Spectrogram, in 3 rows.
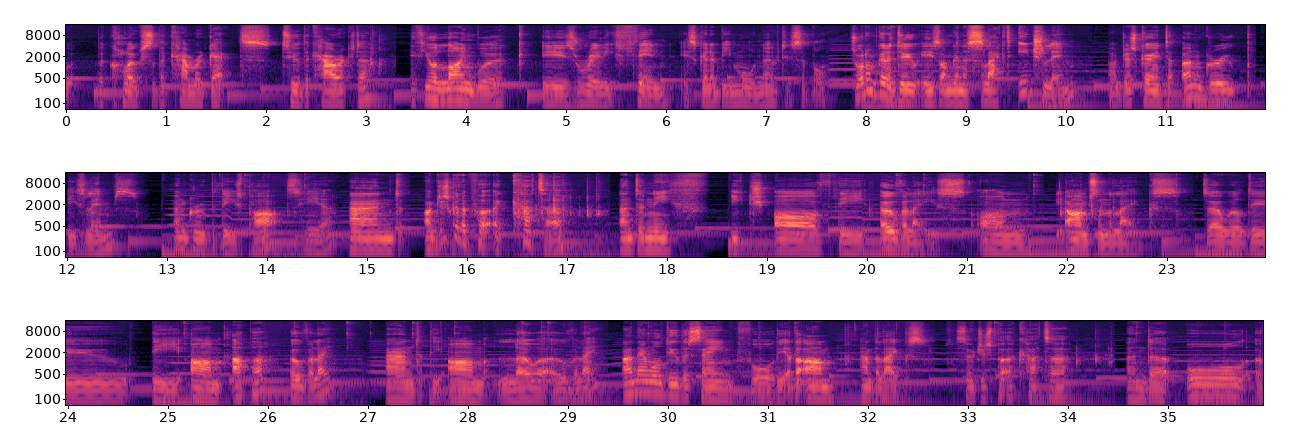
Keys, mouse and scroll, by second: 3.1-3.7 scroll up 1, 7.7-8.2 scroll down 1, 8.2 click, 9.4 space, 9.7 click, 9.9 space, 11.9 click, 12.9 space, 14.3 click, 14.7 scroll up 1, 15.2 space, 15.3 click, 15.4 scroll down 1, 15.8 click, 16.5-17.7 typing, 17.4-18.1 scroll down 1, 18.1 click, 18.8-19.5 scroll up 1, 19.5 click, 20.5 click, 22.0 ctrl+c, 22.2 ctrl+v, 23.1 click, 23.2 space, 24.8 click, 25.2 space, 25.5-26.1 scroll down 1, 26.1 click, 29.0 space, 29.1 click, 29.4 v, 29.8 click, 30.4-30.9 scroll down 1, 30.9 space, 31.7-32.5 scroll up 1, 32.6 click, 33.7-34.0 scroll down 1, 34.7 click, 35.2-35.6 scroll down 1, 35.6 space.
